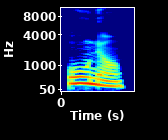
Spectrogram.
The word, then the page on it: uno: Spanish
